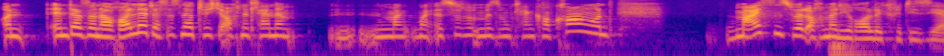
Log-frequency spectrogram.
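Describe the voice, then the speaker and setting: A woman's high-pitched, animated voice at a very fast pace with lively intonation. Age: 30s. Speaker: actress and TV presenter. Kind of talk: casual interview.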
